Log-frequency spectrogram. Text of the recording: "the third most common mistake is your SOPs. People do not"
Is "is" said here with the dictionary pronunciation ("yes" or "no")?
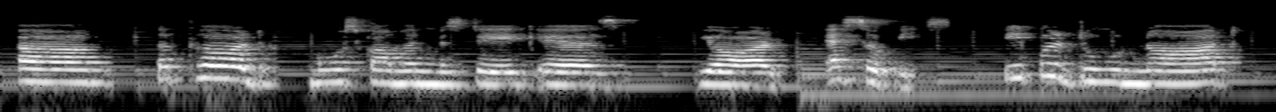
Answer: yes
